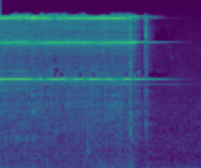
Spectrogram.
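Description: An alarm clock ringing with a steady, high-pitched ring that stops about one and a half seconds in.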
